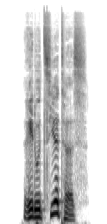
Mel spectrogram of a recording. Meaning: strong/mixed nominative/accusative neuter singular of reduziert
- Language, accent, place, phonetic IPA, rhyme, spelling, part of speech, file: German, Germany, Berlin, [ʁeduˈt͡siːɐ̯təs], -iːɐ̯təs, reduziertes, adjective, De-reduziertes.ogg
